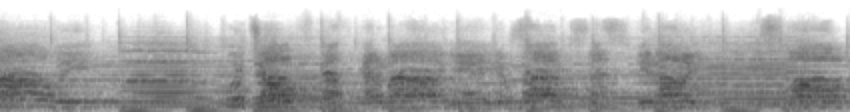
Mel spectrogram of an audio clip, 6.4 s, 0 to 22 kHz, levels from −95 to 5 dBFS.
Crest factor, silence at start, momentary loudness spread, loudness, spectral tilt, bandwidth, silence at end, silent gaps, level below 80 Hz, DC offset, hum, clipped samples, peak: 16 dB; 0 s; 8 LU; -28 LUFS; -5 dB/octave; 12.5 kHz; 0 s; none; -48 dBFS; under 0.1%; none; under 0.1%; -12 dBFS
